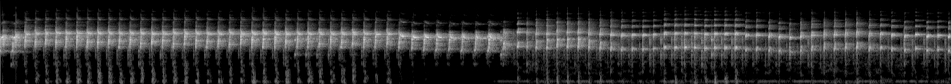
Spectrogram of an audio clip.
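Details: Lovebird in a long ngekek, calling to its companions: a fast, buzzy, high rattle of chirps held for several seconds, then breaking into varied chattering notes that rise and fall, with a faint low hum underneath.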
